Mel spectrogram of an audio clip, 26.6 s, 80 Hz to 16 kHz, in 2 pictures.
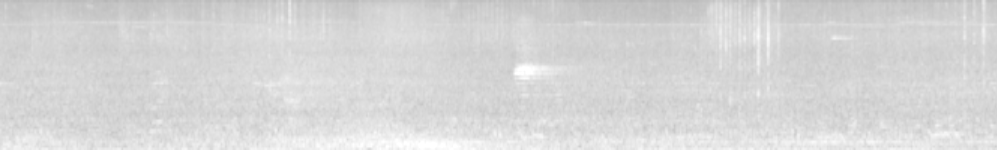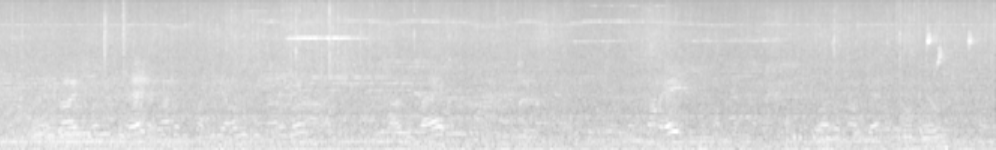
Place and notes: Bishop Lucey Park, Grand Parade, Cork City - Bishop Lucey Park
Peace Park on a wet and humid August afternoon. Pigeons and people drinking cans abound.
Recorded onto a Zoom H5 with an Audio Technica AT2022 on a park bench.
13 August, ~13:00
